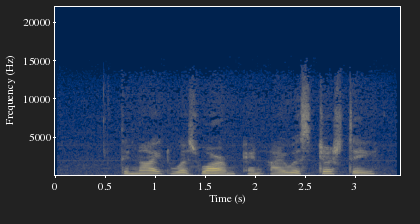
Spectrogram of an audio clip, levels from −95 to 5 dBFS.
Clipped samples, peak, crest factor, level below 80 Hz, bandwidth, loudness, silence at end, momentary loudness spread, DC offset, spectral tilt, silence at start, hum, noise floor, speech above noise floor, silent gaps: under 0.1%; -14 dBFS; 18 dB; -72 dBFS; 14.5 kHz; -32 LUFS; 0.25 s; 12 LU; under 0.1%; -3 dB/octave; 0.65 s; none; -62 dBFS; 30 dB; none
